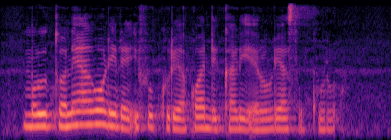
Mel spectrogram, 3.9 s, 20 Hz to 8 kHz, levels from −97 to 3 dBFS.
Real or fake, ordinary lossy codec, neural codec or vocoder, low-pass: fake; none; codec, 16 kHz, 4 kbps, FunCodec, trained on Chinese and English, 50 frames a second; 7.2 kHz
